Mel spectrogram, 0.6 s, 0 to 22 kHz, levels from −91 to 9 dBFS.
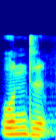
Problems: none marked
